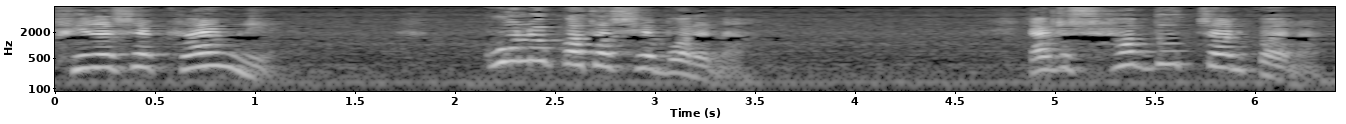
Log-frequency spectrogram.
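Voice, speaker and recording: A woman from Bangladesh delivers an impassioned political commentary monologue, stacking long rhetorical lists of short phrases and sprinkling in English. Her high, sing-song voice moves at a moderate pace on a low-quality recording with slight background noise.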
